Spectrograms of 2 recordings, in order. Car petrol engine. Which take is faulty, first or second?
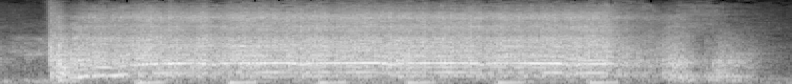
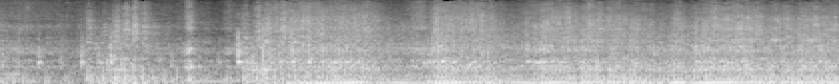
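first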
